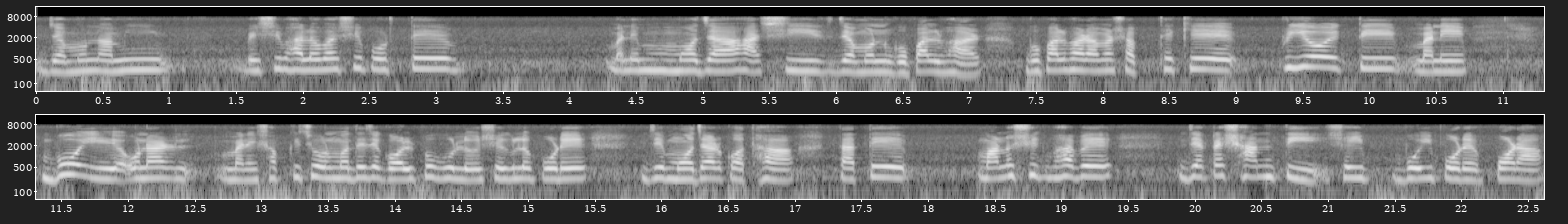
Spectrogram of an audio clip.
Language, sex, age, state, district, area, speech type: Bengali, female, 30-45, West Bengal, Kolkata, urban, spontaneous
